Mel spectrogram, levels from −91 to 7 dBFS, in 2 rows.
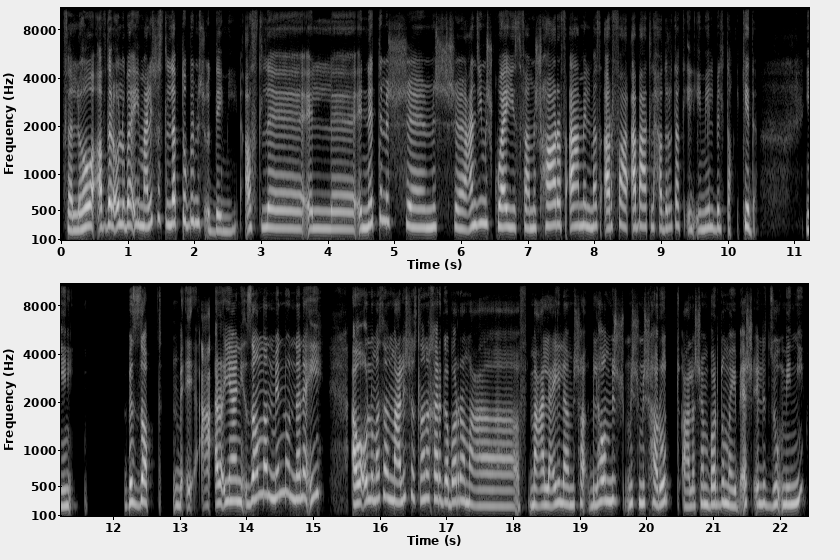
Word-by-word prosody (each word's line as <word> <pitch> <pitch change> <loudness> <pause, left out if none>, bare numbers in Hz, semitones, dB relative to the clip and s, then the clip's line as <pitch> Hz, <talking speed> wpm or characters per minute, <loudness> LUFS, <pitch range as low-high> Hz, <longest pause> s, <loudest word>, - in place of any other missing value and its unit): فاللي 225 0 0
هو 270 +3 +8
أفضَل 275 +3 +4
أقول 285 - +4
له 295 - 0
بقي 300 0 +3
إيه: 295 +1 0
"معلش 285 +7 +1
أصل 385 - -9
اللاب 320 +2 +4
توب 345 -2 -2
مش 325 -2 -3
قدامي، 215 +1 -5
أصل 260 +1 -4
ال 245 -1 -1 0.4
النت 300 +9 +1
مش 340 -3 -6 0.4
مش 270 +1 -7
عندي 265 +6 +1
مش 315 -1 -2
كويس، 265 -2 +3
فمش 255 +2 -3
هاعرف 295 +1 +5
أعمل 280 0 +3
مث 275 +1 -3
أرفع 265 +3 +2
أبعت 270 +1 +3
لحضرتك 260 +2 -6
الإيميل 235 +2 -5
بالتق" 250 0 -8
كده. 270 -2 +1 0.8
يعني 230 +1 -2 0.8
بالضبط، 270 +2 +3 0.2
ب 235 - -5 0.5
ع 260 - +4
يعني 295 -3 +2
ظَنًا 345 +8 +4
منه 375 +4 0
إن 330 -4 0
أنا 325 +2 +2
إيه 345 +6 -2 0.5
أو 250 - +9
أقول 280 +2 +4
له - - 0
مثلًا 330 +3 0
معلش 310 +2 +2
أصل 315 -3 -4
أنا 330 +1 +1
خارجة 310 -3 +1
برّا 290 +2 0
مع 225 -3 -3
مع 235 0 0
العيلة 245 +2 +1
مش 240 +2 -5
ه 255 - -2
اللي 235 +3 -3
هو 295 +1 +4
مش 290 -1 -2
مش 265 +1 -4
مش 265 +1 -1
هارد 260 +3 +3 0.2
علشان 230 +3 -2
برضه 245 +2 0
ما 250 -3 +2
يبقاش 220 +3 -4
قلّة 250 +1 -3
ذوق 240 +2 -3
مني، 245 +3 +2
265 Hz, 180 wpm, -25 LUFS, 245-295 Hz, 0.8 s, أو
